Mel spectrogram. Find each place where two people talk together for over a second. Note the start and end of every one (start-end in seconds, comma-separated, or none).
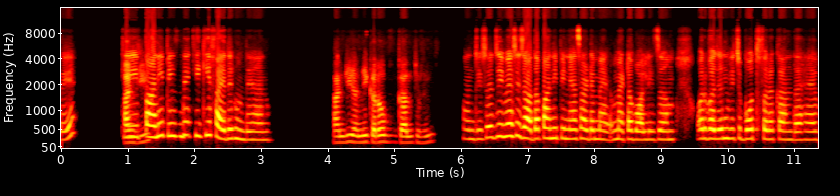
none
